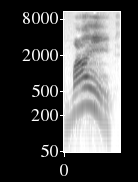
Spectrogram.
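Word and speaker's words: might: যদি কোনো ওয়ার্ডে আই, জি, এইচ এই তিনটা একসাথে থাকে, তাহলে এই তিনটা মিলে উচ্চারণ হবে আই।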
